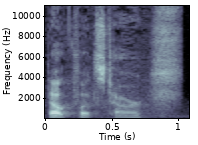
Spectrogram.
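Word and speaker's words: Delkfutt's Tower: I'm gonna dunk dent into I always mispronounce it. I used to call it Dipshit's Tower, but it's Delkfoot's Tower.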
